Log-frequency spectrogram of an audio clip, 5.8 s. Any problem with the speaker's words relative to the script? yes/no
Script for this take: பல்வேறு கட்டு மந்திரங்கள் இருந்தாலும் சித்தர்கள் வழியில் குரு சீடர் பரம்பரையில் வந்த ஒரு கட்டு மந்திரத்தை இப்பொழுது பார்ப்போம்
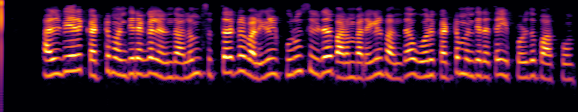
no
